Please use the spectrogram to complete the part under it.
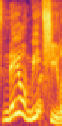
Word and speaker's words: Naomichi: It's Naomichi.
